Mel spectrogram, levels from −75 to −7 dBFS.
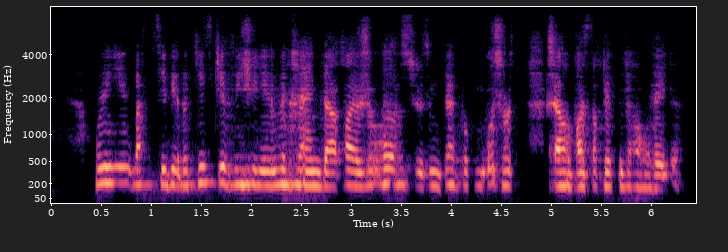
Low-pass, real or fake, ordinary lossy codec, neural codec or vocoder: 7.2 kHz; fake; AAC, 32 kbps; codec, 24 kHz, 1 kbps, SNAC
